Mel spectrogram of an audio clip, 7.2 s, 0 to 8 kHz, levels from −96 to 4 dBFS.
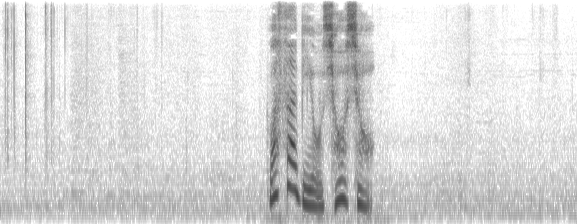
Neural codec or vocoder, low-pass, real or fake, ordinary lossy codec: none; none; real; none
